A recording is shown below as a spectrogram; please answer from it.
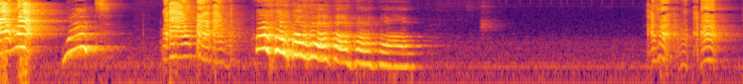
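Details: A pet Hahn's macaw (red-shouldered macaw), a male, chatters at whoever will listen in shrill, squeaky, speech-like bursts with sliding pitch: several quick phrases, a pause, then one more short outburst.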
